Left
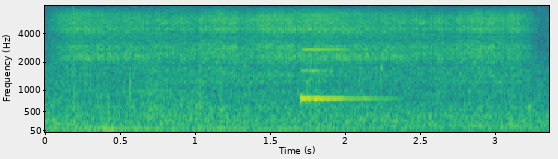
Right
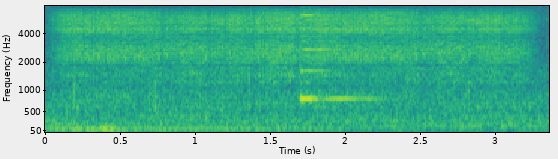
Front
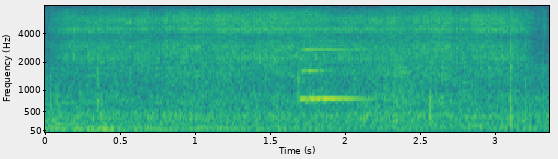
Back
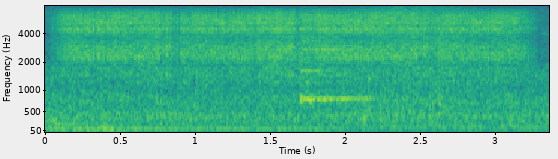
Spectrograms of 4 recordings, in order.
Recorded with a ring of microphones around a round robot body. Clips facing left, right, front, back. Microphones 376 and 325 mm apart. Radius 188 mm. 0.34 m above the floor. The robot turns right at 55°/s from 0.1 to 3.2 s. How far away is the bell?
About 1.8 m.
